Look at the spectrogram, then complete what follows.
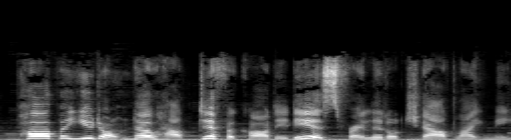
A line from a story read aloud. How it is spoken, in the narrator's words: she sighed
